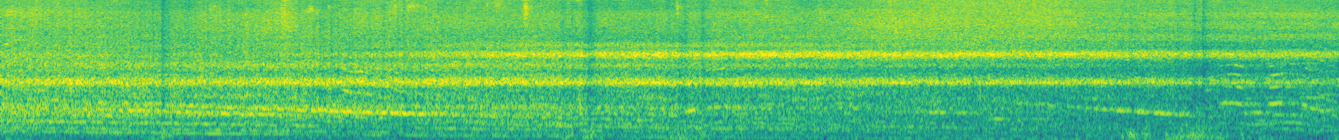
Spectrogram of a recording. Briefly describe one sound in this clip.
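An electric train whines down in pitch as it brakes to a stop.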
